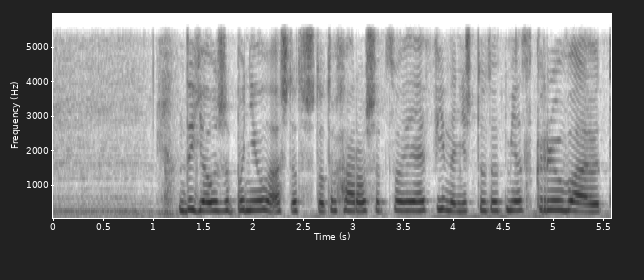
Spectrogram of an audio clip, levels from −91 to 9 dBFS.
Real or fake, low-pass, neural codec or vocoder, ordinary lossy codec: real; 5.4 kHz; none; none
